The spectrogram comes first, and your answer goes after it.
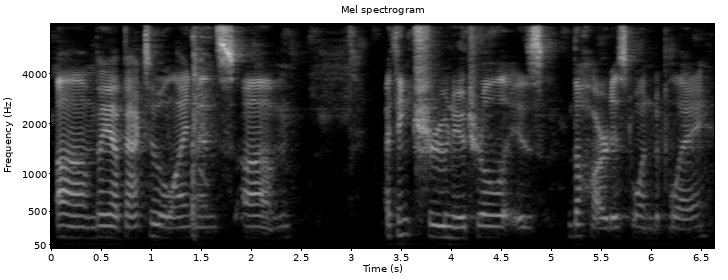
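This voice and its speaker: A man's voice: a little high, little pitch movement, measured pace, fairly bright tone, a little hiss or hum. A man chatting casually and bluntly about tabletop role-playing, with strong opinions, swearing and slang. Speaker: podcast guest.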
